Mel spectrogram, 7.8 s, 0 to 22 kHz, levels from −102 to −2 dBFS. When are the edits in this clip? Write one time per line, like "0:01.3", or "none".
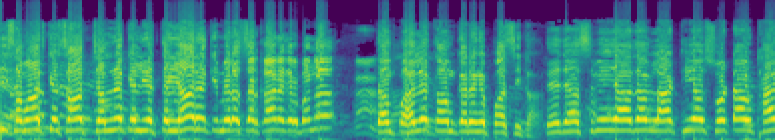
0:05.3

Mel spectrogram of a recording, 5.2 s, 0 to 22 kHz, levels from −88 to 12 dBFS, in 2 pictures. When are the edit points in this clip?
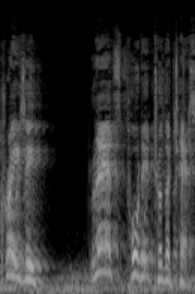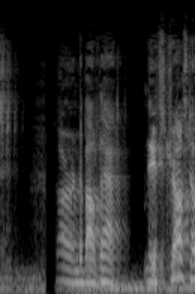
0:03.4

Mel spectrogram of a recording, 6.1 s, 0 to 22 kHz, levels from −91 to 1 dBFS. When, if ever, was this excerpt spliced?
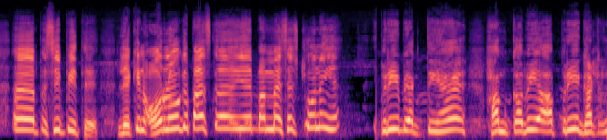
0:03.7

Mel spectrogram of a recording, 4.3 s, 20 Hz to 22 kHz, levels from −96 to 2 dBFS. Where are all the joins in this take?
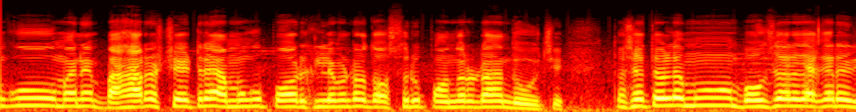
none

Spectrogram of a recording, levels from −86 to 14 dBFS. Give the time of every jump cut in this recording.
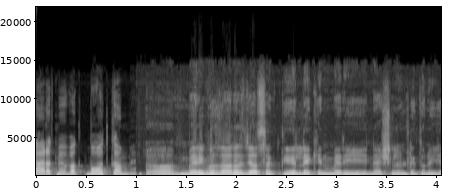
0:01.0

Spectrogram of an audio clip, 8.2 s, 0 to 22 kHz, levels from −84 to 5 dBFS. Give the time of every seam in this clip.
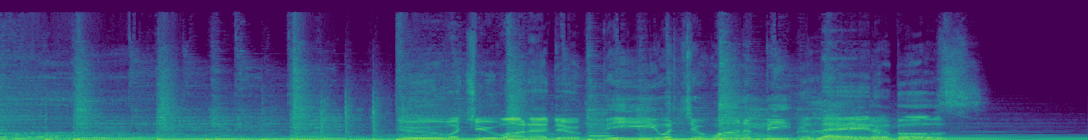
none

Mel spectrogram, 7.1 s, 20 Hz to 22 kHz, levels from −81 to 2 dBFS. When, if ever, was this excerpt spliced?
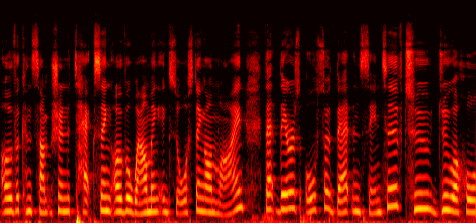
0:06.1

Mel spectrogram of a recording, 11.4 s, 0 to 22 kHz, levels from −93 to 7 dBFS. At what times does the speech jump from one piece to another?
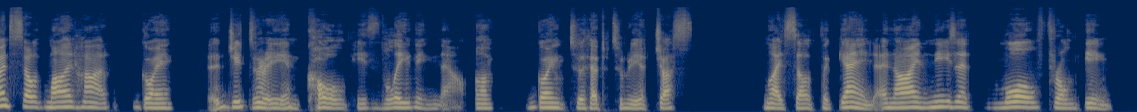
none

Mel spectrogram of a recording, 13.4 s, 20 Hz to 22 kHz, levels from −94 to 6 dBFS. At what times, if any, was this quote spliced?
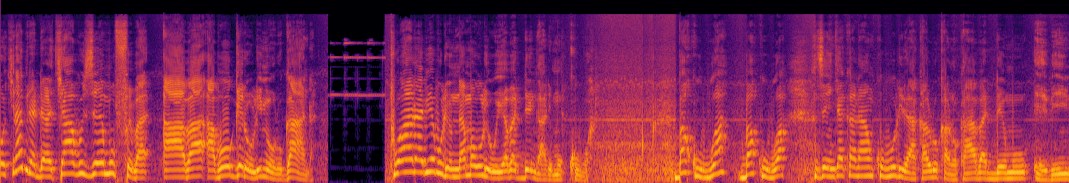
0:04.4

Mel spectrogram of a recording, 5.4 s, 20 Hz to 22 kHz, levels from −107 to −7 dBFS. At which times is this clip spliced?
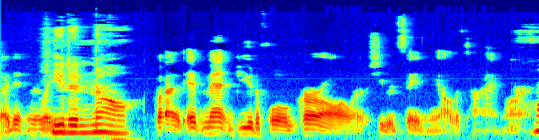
0:01.3

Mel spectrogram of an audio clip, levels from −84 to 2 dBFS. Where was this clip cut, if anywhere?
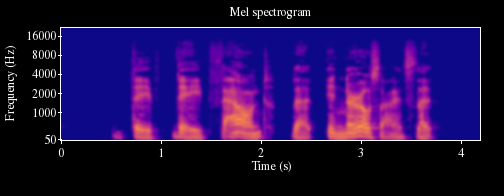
0:01.0
0:02.5

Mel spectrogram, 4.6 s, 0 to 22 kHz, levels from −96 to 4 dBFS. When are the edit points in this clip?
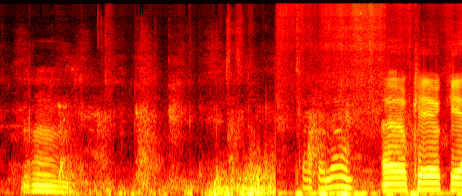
0:02.7

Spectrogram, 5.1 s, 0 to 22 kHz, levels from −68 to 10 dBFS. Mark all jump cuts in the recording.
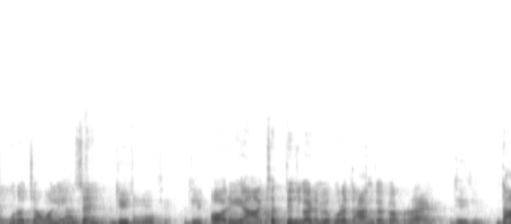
0:01.4

